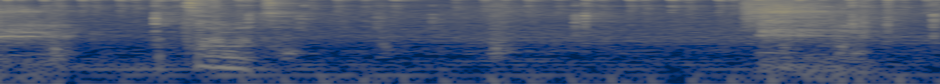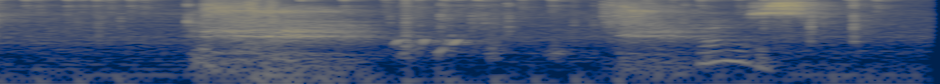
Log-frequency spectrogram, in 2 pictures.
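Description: Creatures grunt and cry out in pain.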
